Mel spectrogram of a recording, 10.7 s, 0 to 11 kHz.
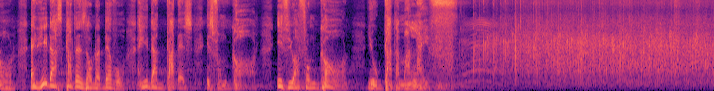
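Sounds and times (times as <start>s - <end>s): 
speech: 0.3s - 6.9s
audience clapping hands in sustained applause: 6.9s - 10.7s.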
